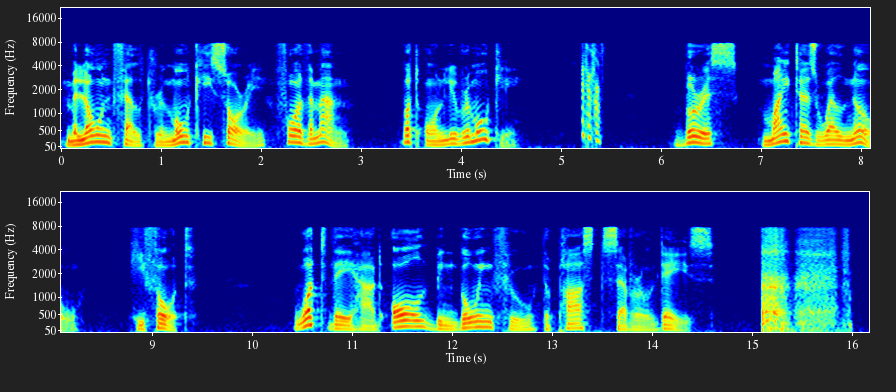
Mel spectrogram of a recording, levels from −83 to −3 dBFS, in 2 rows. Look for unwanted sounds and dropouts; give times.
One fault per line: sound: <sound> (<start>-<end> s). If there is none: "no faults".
sound: chirp (5.2-5.4 s)
sound: breath (15.1-16.0 s)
